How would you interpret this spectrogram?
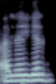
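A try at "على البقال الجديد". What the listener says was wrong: अल अलल अलल अलल, या को नहीं, जो हरफ खाली होता है उसको नहीं पढ़ाते, पढ़ते।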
